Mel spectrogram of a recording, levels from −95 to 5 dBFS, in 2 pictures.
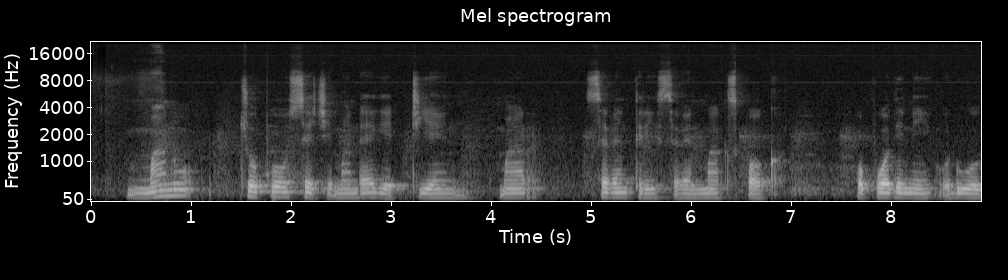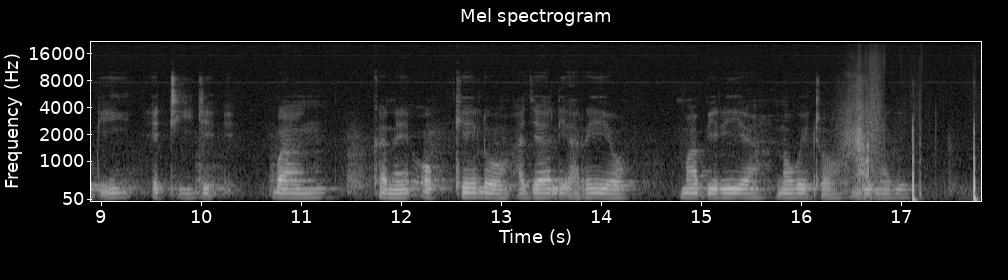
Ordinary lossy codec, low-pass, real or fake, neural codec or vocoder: none; none; real; none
